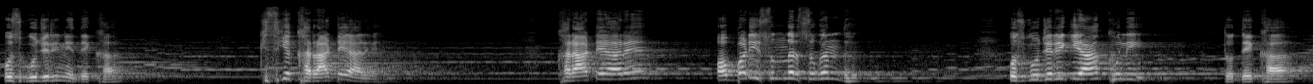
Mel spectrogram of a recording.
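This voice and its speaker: A man telling a devotional story as a sermon, animated and acting out voices. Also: high voice. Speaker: spiritual storyteller. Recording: reverberant hall, faint music behind.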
